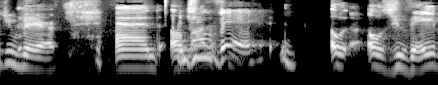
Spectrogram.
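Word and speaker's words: J'ouvert: So it's the term it is spelled Jou, which is jou, right, which means day, and Vert, which is break, which is ver. Like there's a light R at the end.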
